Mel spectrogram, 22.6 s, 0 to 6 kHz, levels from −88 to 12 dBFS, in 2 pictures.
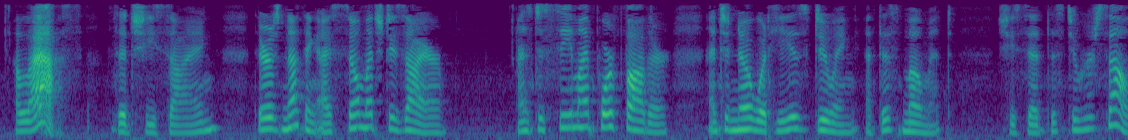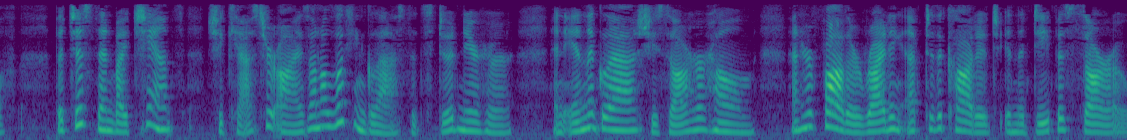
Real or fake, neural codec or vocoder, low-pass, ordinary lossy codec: real; none; 5.4 kHz; MP3, 32 kbps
